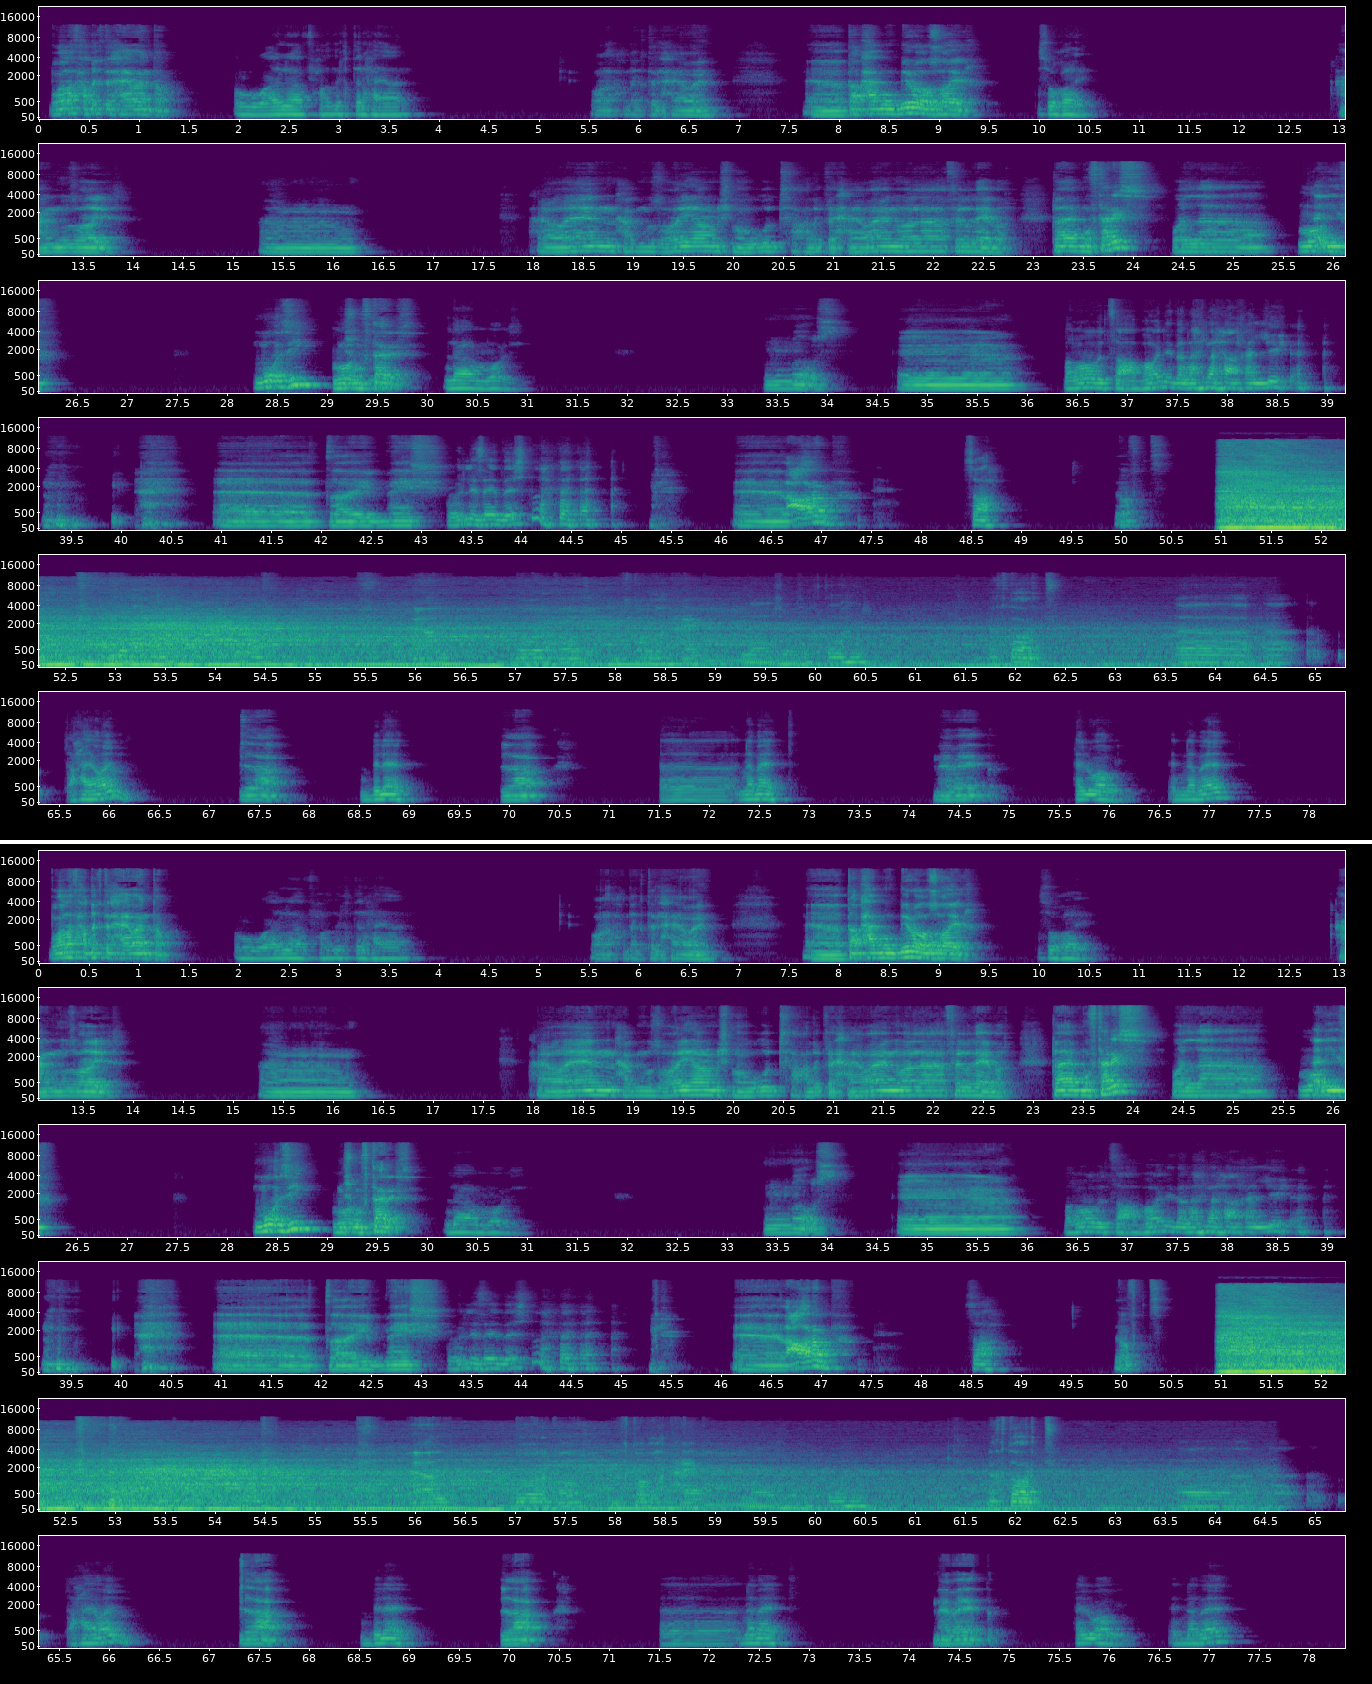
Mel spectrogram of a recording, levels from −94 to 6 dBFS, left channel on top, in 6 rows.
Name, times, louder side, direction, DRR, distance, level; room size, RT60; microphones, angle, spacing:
voice 1, 0.1-1.4 5.5-6.7 7.6-9.4 13.0-13.9 15.3-16.2 18.0-25.4 25.8-26.2 28.3-29.9 33.4-34.1 34.7-35.9 39.2-39.6 39.9-40.6 40.9-43.2 45.3-45.5 46.1-47.3 49.9-50.2 52.6-53.1 54.4-54.6 55.4-56.5 56.9-59.0 61.4-62.4 67.3-67.8 69.9-70.4 74.2-74.8, right 3 dB, 65° right, 0.4 m, -30 dB
voice 2, 2.0-3.7 10.0-10.5 25.7-26.1 29.1-29.6 30.2-30.9 36.4-39.0 43.3-44.8 48.5-48.8 51.5-52.1 52.9-54.6 59.3-60.7 61.1-61.2 63.6-65.1 65.6-66.2 68.5-69.0 71.5-72.7 75.7-76.1 76.6-77.3, left 3 dB, 55° left, 0.4 m, -34 dB
sound 1, 50.9-64.6, equal, 45° right, 0.8 m, -24 dB
2.8 x 2.2 x 3.4 m
head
